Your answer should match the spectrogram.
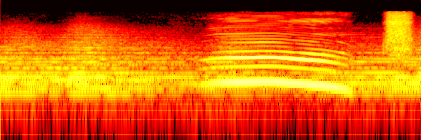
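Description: Voices imitating a train whistle: a held, whistle-like note, with a louder call that slides down in pitch about a second in.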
